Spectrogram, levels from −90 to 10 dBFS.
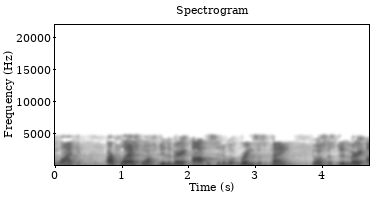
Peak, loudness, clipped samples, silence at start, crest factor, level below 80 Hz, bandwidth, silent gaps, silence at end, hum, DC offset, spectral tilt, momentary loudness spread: -2 dBFS; -20 LUFS; under 0.1%; 0 s; 18 dB; -60 dBFS; 5 kHz; none; 0 s; none; under 0.1%; -7.5 dB/octave; 12 LU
